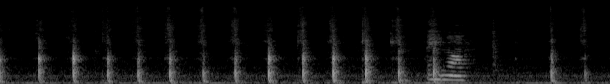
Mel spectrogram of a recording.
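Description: Knife chopping food on a wooden cutting board, in steady strokes about three a second. The chopping breaks off briefly a little after four seconds in, then starts again.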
